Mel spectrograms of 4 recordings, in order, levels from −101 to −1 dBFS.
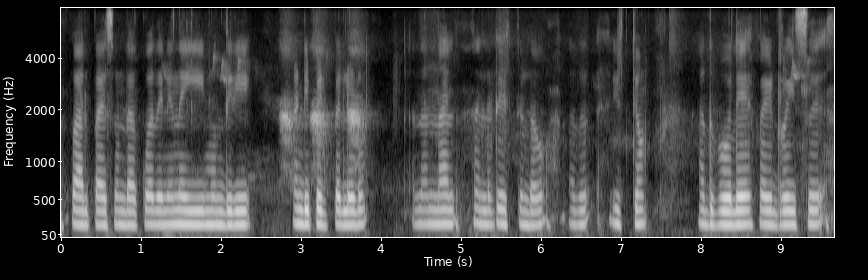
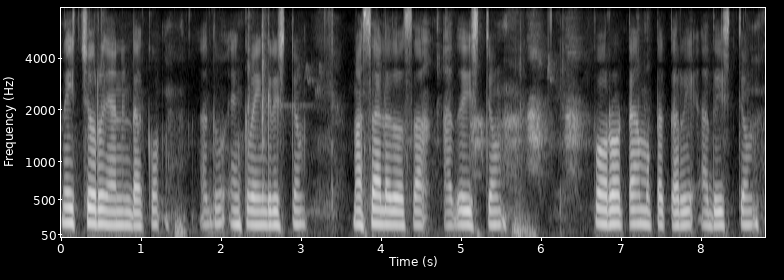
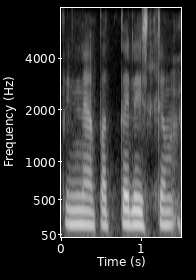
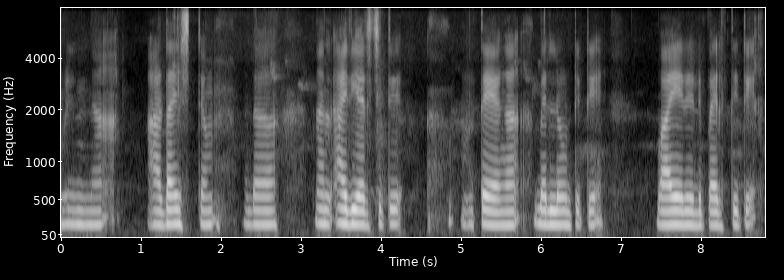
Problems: background sounds at intervals, low volume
